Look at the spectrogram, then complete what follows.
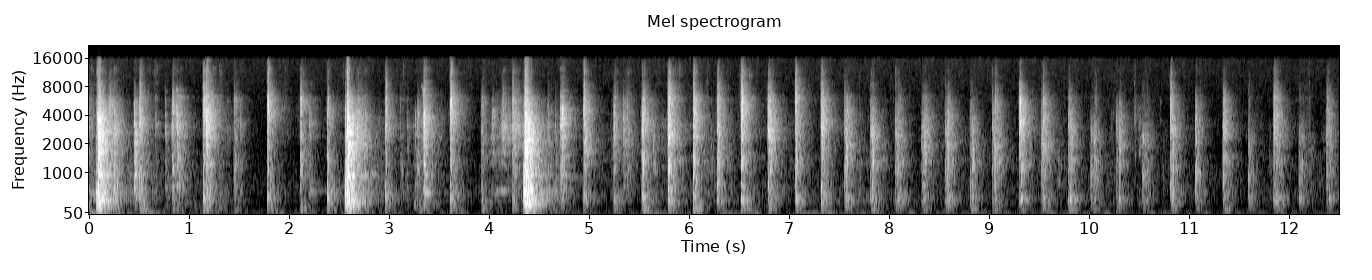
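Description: Rapid, steady thuds of people running on a hard floor in a house, with a couple of louder bangs near the start of doors slamming and opening. No voices.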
